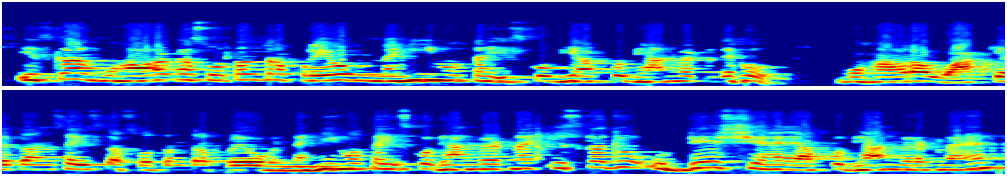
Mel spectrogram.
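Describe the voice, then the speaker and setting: A man's voice: high-pitched, echoey room, low-quality recording. Repetitive man teaching an exam class. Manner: repetitive, drills points with frequent "theek hai". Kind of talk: online exam-prep lesson.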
